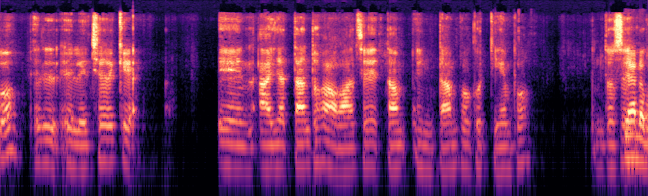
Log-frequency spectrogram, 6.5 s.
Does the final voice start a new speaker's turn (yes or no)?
yes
